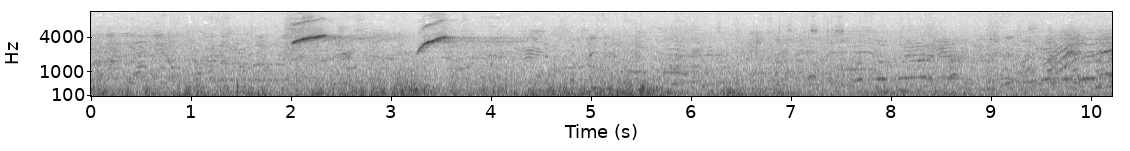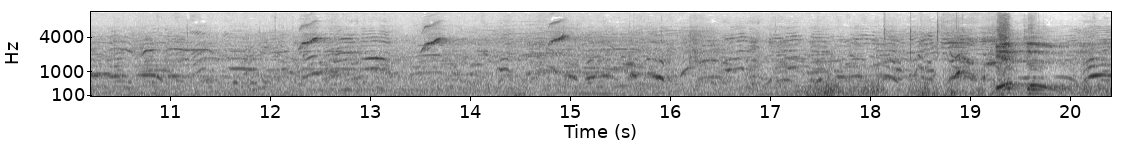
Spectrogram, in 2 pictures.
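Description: A crowd of spectators cheers and shouts across an open stadium.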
